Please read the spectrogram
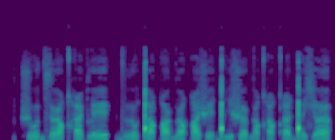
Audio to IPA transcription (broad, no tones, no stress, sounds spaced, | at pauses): t͡ʃ ʊ d͡z œ qʰ i k l e | d r ʊ ǃ ɜ q œ ɡ œ q ɛ ʃ e ɡ͡ǃ i ʃ œ ɡ ɜ qʰ i qʼ i ɡ͡ǃ ɛ ɕ ɜ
